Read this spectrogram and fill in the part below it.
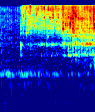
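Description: Water running into a smoothie blender jug for a fruit breakfast smoothie, a steady close trickle and splash that grows slightly fuller toward the end, heard alone without talk.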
